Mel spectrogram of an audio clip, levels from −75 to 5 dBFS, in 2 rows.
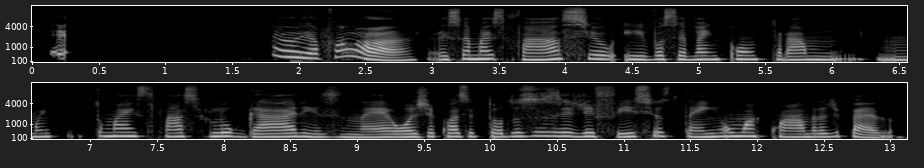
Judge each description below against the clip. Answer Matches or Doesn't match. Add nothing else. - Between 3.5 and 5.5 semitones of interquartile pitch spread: Doesn't match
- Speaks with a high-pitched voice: Matches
